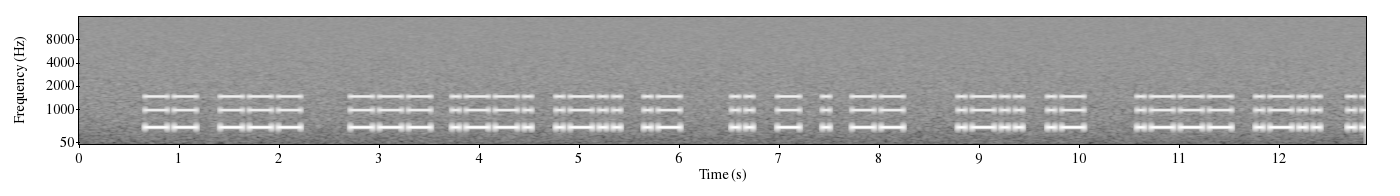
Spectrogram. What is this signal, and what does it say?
Morse code (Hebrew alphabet), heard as a keyed tone, hand-sent with a paddle, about 17 wpm, 500 Hz. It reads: מה הפלא יתום לא …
